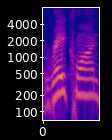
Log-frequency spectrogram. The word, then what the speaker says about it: Raekwon: How do you pronounce that first name? I'm bad at that. Raekwon Davis.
